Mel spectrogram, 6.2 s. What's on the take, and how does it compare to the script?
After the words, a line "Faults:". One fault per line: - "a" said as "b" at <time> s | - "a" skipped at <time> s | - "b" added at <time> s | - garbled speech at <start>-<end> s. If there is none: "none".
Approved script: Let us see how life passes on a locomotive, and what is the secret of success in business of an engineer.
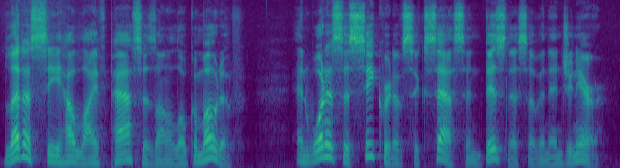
Let us see how life passes on a locomotive, and what is the secret of success in business of an engineer.
Faults:
none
